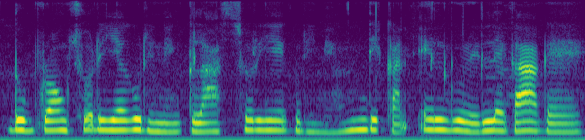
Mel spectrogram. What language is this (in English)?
Chakma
